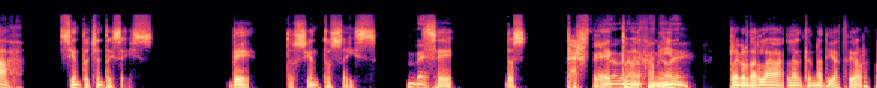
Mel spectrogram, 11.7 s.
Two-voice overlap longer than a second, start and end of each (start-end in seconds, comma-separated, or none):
7.9-9.2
